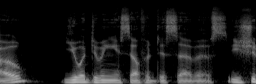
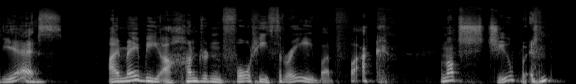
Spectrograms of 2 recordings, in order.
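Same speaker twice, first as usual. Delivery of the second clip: slow pace with raised pitch; 6 semitones higher than usual. Retelling a Spider-Man movie hospital scene, imitating Aunt May. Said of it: "And she goes".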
